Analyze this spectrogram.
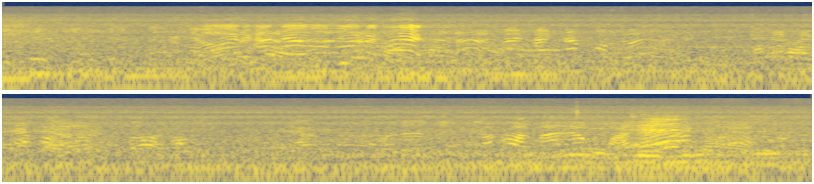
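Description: Football players shout to each other across an open field outdoors.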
